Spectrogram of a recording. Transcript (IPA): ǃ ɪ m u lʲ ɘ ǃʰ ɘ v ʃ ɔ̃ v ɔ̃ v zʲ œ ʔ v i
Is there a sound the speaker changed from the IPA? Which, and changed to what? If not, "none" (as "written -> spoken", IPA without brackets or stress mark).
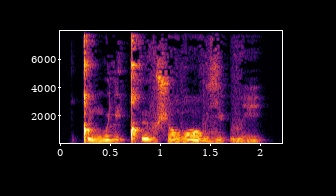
none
